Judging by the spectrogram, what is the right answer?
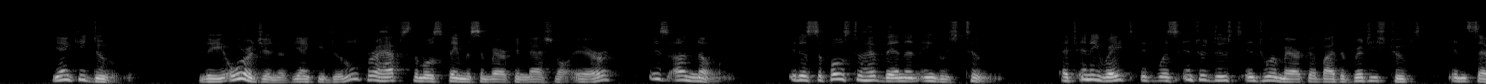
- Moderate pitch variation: No, wide, 6.6 semitones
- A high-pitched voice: No, medium, 155 Hz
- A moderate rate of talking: Yes, average, 155 wpm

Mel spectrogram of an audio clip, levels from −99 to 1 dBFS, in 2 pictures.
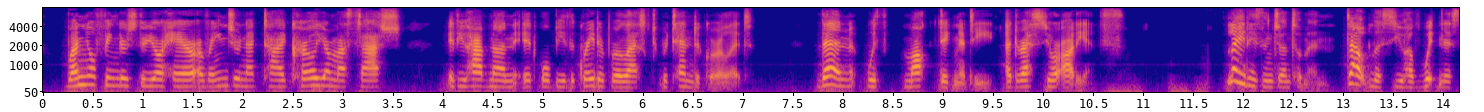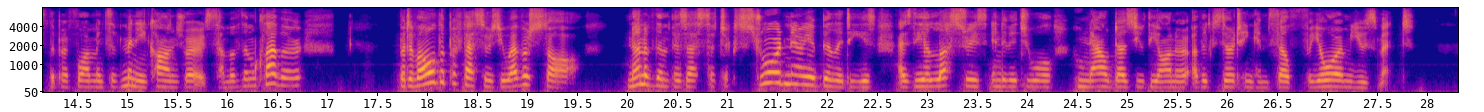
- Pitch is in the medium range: No, high, 225 Hz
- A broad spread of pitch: No, average, 2.9 semitones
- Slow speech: No, average, 170 wpm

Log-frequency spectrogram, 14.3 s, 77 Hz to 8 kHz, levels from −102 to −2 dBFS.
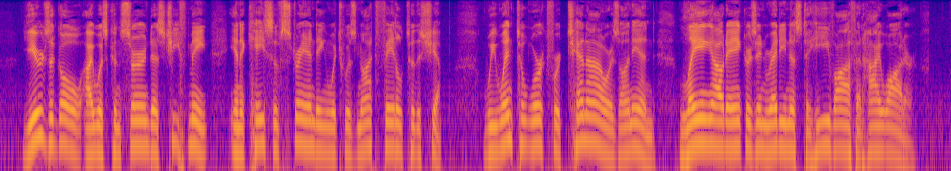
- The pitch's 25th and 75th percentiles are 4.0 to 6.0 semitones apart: No, average, 3.1 semitones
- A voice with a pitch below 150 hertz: Yes, medium, 140 Hz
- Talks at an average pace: Yes, average, 170 wpm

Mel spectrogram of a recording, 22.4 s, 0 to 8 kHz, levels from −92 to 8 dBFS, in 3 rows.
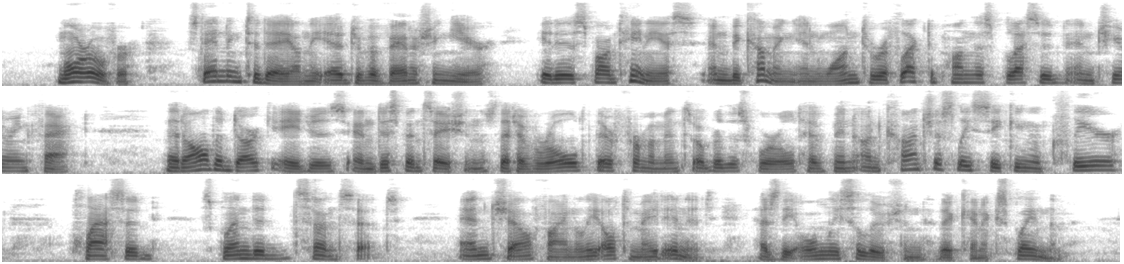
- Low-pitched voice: Yes, low, 120 Hz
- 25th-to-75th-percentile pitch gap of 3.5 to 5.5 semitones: Yes, average, 4.8 semitones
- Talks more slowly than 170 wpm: No, average, 175 wpm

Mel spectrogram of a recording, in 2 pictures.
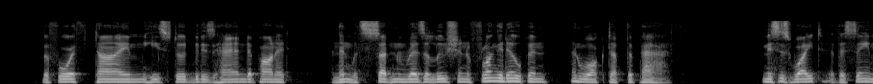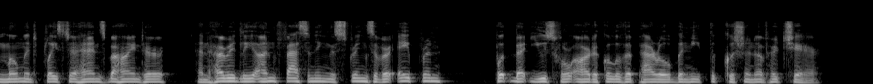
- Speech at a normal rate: Yes, average, 185 wpm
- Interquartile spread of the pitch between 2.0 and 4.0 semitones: Yes, narrow, 2.5 semitones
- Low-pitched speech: Yes, low, 120 Hz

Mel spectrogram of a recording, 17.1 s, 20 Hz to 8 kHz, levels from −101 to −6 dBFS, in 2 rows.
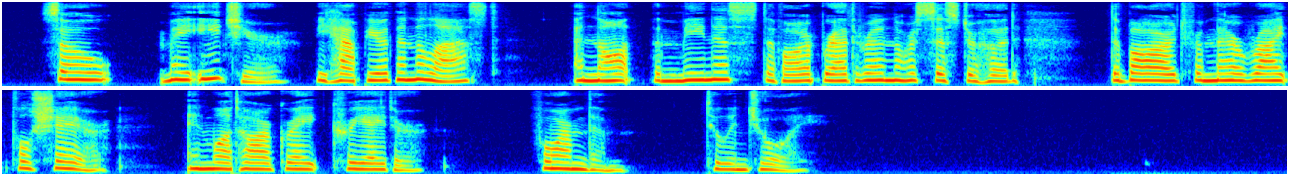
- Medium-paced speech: No, slow, 110 wpm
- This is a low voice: No, high, 220 Hz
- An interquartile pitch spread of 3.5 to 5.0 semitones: No, average, 2.8 semitones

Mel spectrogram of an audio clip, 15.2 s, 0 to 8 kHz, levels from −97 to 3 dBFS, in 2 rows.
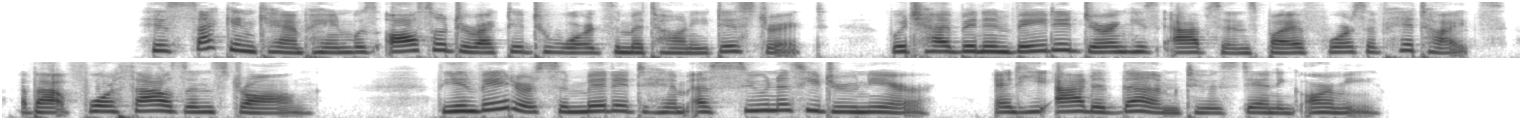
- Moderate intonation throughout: Yes, average, 3.3 semitones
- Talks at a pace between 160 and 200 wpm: Yes, average, 175 wpm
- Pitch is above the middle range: Yes, high, 235 Hz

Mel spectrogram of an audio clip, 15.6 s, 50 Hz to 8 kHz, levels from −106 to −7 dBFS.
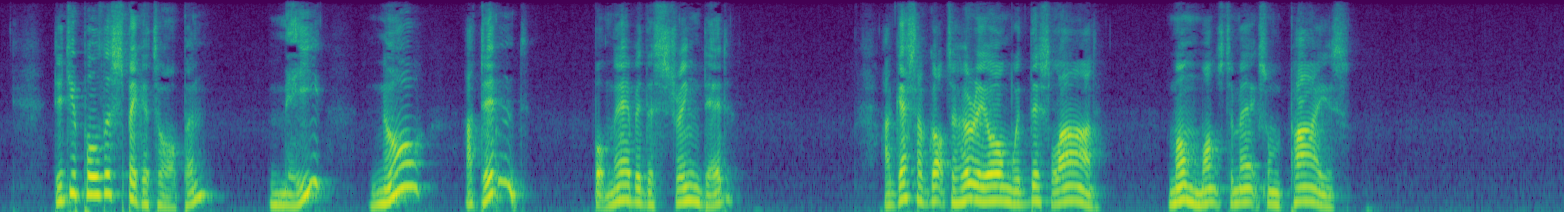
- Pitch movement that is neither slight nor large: Yes, average, 4.9 semitones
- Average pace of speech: No, slow, 120 wpm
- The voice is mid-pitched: Yes, medium, 150 Hz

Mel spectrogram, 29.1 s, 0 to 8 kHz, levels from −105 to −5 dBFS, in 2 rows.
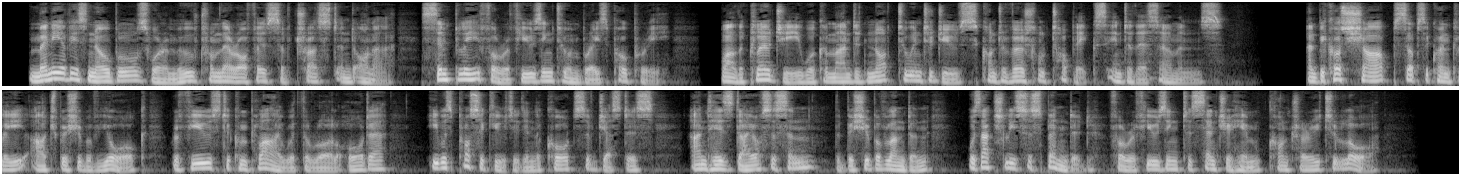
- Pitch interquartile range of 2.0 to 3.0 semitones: No, average, 4.5 semitones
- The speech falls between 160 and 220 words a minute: No, average, 150 wpm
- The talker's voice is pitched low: Yes, low, 105 Hz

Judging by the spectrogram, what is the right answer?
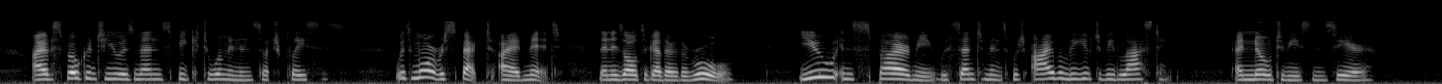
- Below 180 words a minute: Yes, average, 170 wpm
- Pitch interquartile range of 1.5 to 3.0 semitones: Yes, narrow, 2.5 semitones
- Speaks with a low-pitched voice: No, high, 235 Hz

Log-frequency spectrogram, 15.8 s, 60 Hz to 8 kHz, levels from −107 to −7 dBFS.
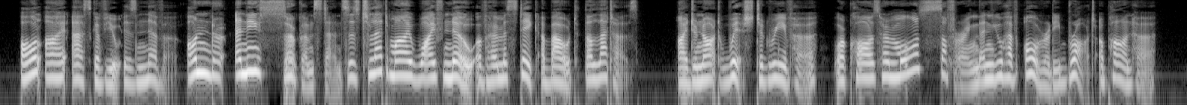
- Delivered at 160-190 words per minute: No, average, 150 wpm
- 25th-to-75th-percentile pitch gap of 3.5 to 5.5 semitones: Yes, average, 4.2 semitones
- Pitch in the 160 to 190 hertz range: No, high, 210 Hz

